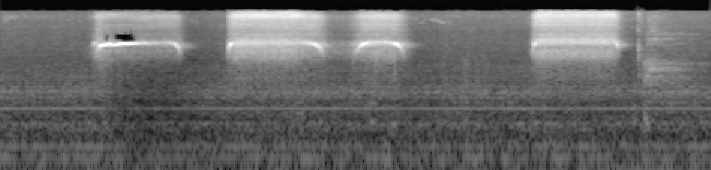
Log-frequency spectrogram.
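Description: A toy steam boiler's whistle shrieks in short, hissing blasts.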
